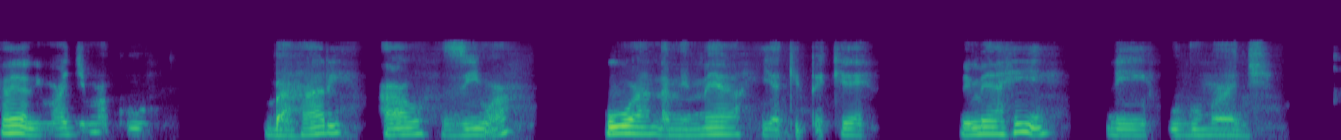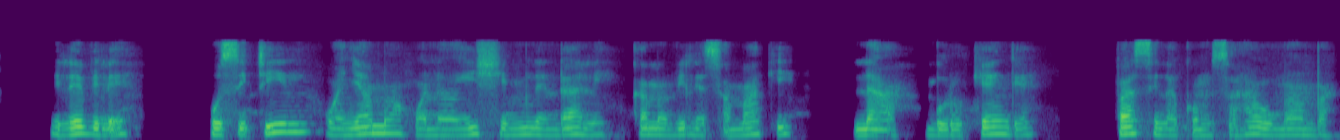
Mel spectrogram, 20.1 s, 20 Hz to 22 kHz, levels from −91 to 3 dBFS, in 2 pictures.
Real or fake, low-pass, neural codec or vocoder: fake; 7.2 kHz; autoencoder, 48 kHz, 32 numbers a frame, DAC-VAE, trained on Japanese speech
